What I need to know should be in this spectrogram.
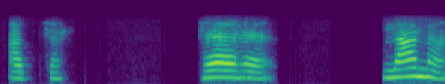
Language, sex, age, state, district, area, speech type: Bengali, female, 18-30, West Bengal, Alipurduar, rural, conversation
